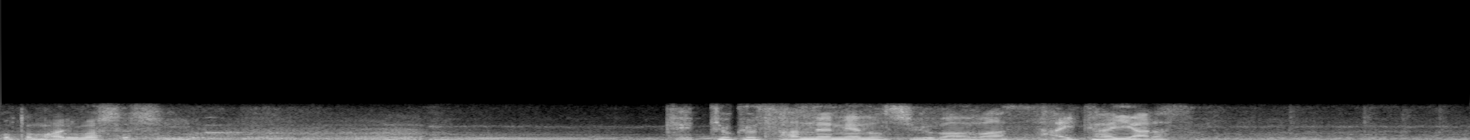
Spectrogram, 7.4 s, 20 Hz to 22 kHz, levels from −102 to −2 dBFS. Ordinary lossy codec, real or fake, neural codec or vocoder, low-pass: Opus, 16 kbps; fake; codec, 16 kHz, 16 kbps, FunCodec, trained on Chinese and English, 50 frames a second; 5.4 kHz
